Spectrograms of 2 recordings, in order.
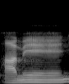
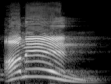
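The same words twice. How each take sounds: First: It is said on a low pitch. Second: It is said on a high pitch.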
